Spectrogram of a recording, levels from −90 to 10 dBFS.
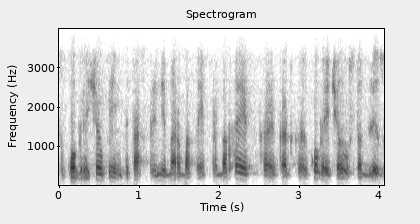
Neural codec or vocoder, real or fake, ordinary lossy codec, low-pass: codec, 16 kHz in and 24 kHz out, 2.2 kbps, FireRedTTS-2 codec; fake; Opus, 24 kbps; 3.6 kHz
